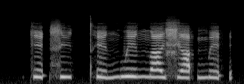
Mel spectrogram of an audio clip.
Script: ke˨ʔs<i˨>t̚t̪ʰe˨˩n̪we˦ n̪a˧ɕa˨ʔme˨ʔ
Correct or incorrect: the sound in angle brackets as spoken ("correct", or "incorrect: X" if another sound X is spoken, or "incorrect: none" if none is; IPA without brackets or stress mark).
correct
